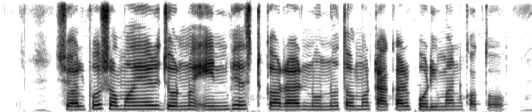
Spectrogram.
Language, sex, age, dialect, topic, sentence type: Bengali, female, 18-24, Rajbangshi, banking, question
